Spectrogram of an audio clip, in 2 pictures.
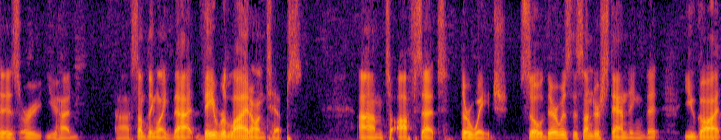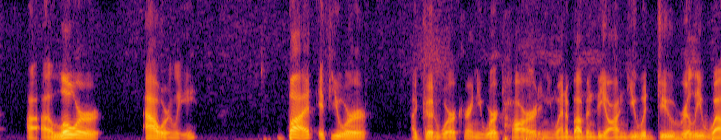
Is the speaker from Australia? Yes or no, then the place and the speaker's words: no; Calgary, Alberta, Canada; I'm from Calgary, Canada.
